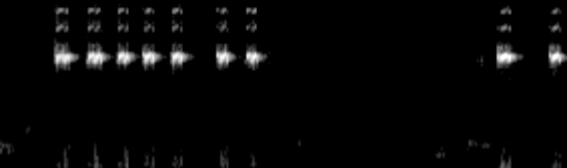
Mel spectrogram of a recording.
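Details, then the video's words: Cricket in nature giving seven high chirps in quick succession, a short pause, two more, a silent stretch of two seconds, then two final chirps. "suara jangkrik alam"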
